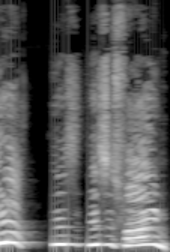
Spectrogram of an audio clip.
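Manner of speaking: very high, breezy, cheerful chirpy voice. Imitating a show character's reply during an apocalyptic event, mock-cheerful high-pitched voice. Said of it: "with a high pitched voice".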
